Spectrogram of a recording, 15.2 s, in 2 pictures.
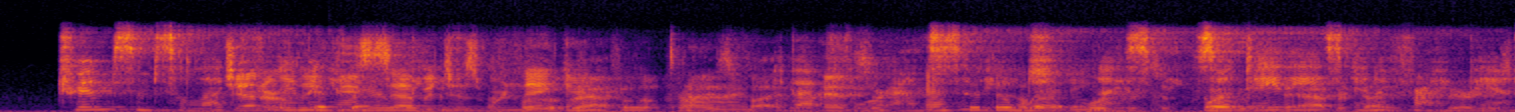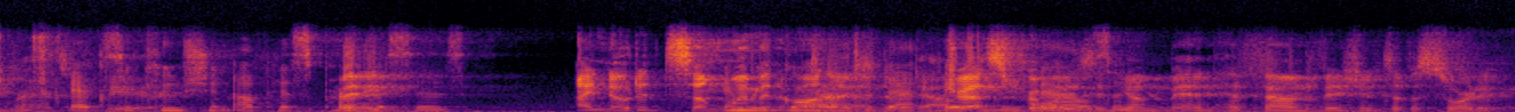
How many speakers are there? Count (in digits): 4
